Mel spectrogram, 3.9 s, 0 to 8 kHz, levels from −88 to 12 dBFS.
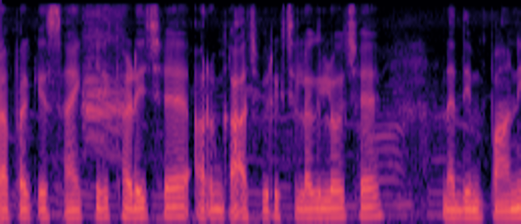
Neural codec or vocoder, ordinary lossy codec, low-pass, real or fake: none; MP3, 64 kbps; 7.2 kHz; real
